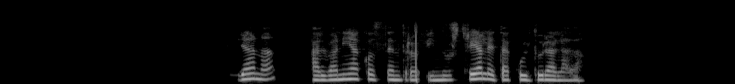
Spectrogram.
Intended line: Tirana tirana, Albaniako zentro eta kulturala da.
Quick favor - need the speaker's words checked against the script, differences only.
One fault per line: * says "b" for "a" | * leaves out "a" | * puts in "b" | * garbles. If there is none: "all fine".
* leaves out "tirana"
* puts in "industrial"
